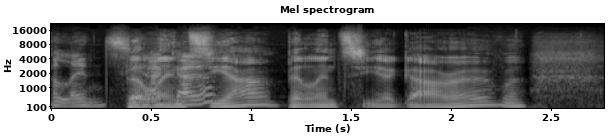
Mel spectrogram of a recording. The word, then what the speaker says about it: Balenciaga: How do you pronounce it? Balenciaga.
